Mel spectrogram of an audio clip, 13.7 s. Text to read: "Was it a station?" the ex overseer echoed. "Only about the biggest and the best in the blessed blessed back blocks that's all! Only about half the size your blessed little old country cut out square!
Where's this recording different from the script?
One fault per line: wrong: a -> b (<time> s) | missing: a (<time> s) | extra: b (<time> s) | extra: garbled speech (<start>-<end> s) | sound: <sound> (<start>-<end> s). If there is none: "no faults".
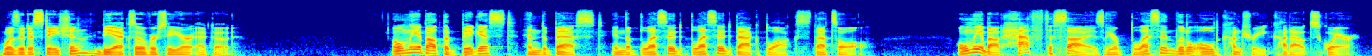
no faults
